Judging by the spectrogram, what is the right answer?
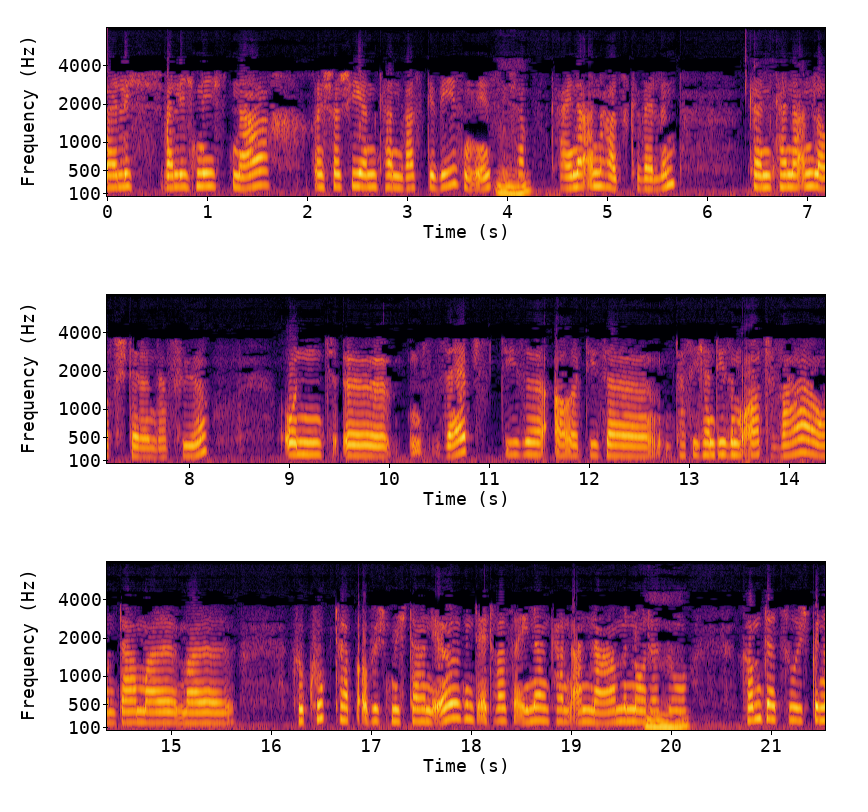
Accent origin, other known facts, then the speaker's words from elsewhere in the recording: Rhineland-Palatinate, Germany; In der Pfalz.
